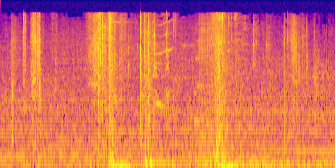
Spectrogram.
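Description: A heavy boot stomps and smashes a metal crate with loud crashes.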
